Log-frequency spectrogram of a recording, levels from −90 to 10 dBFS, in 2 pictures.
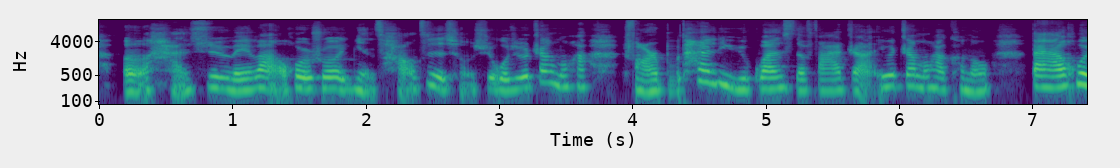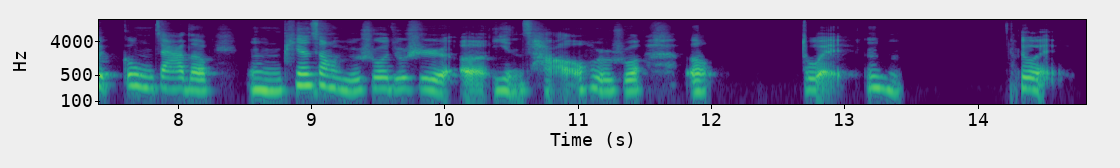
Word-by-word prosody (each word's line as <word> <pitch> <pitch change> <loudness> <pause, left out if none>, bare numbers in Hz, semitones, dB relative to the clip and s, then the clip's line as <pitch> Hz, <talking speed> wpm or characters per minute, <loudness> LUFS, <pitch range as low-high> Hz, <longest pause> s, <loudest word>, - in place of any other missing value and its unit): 呃， 185 +1 +2
含 205 -1 -5
蓄 225 +2 -2
委 195 0 +2
婉， 235 -1 +3
或 230 - +3
者 215 - +6
说 220 0 +2
隐 200 -1 -3
藏 205 - -6
自 245 - -9
己 - - +2
的 - - +3
情 - - -11
绪。 - - -12
我 195 - +3
觉 210 - -3
得 230 - +4
这 240 - -2
样 320 -2 0
的 245 - -2
话 240 -1 -6 0.3
反 205 - -4
而 185 +2 +2
不 - - -12
太 345 -2 +2
利 290 -4 0
于 205 -1 -1
关 215 +1 +2
系 230 - -10
的 195 - -1
发 195 0 -4
展， 205 - -3
因 240 - 0
为 255 - +3
这 255 +1 -5
样 255 - 0
的 225 - -3
话 215 -2 -2
可 210 +1 -11
能 185 +1 -3 0.3
大 245 - +5
家 240 +1 +6
会 275 +1 +7
更 260 -2 +1
加 220 -1 +1
地， 195 -2 +4 0.3
嗯， 200 -2 +2
偏 270 +7 +5
向 250 -6 +1
于 185 0 -1
说 220 +2 0
就 215 0 -2
是， 205 -4 +2
呃， 320 -2 +4
隐 200 0 -3
藏， - - -6 0.2
或 225 -2 -1
者 185 - +1
说， 190 0 +1 0.3
呃 185 0 +2 0.7
对， - - +1
嗯， 210 -5 -3 0.9
对。 215 -3 +1
215 Hz, 260 characters per minute, -24 LUFS, 200-240 Hz, 0.9 s, 会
